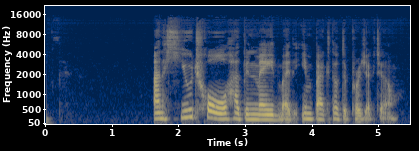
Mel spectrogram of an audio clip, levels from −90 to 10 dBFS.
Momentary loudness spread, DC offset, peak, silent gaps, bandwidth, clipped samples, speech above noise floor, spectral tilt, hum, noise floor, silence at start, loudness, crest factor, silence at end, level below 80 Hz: 11 LU; under 0.1%; -2 dBFS; none; 14.5 kHz; under 0.1%; 50 dB; -5.5 dB/octave; none; -69 dBFS; 0.05 s; -20 LUFS; 20 dB; 0.2 s; -60 dBFS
